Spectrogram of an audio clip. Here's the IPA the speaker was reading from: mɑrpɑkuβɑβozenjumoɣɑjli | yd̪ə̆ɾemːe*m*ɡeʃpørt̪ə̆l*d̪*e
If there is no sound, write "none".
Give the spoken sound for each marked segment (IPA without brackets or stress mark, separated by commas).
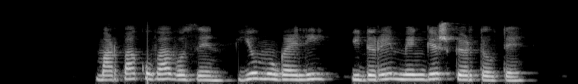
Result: ŋ, t̪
